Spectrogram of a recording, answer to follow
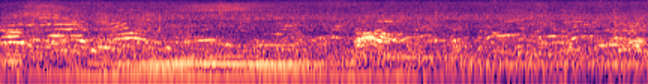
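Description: Indistinct people's voices talking, over a steady low hum.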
